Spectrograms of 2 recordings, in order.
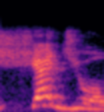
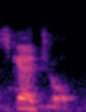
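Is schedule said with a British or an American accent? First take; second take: British; American. First: It is said with a British pronunciation. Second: It is said with an American pronunciation. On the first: This is how he spoke before moving to America. "He used to say schedule when I was a kid" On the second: This is how he speaks after years in America. "Now he said schedule"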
